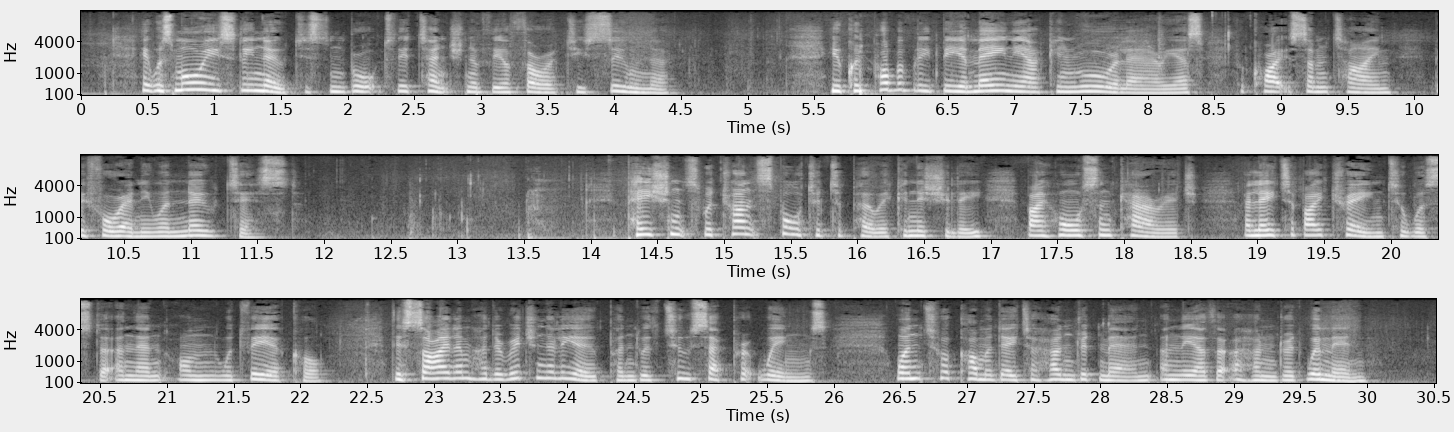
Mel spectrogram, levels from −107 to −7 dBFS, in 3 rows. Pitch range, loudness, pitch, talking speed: 175-230 Hz, -16 LUFS, 205 Hz, 140 wpm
